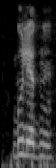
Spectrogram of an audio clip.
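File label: "быльӧдны", Komi, female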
